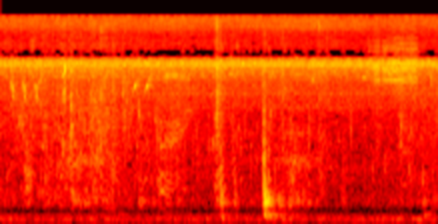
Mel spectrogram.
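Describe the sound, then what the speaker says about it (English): A canoe being paddled backward on water, with soft splashing paddle strokes and watery swishes over a steady wind rush, plus a sharper knock near the end, close to the microphone. "Paddle backwards, guys."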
